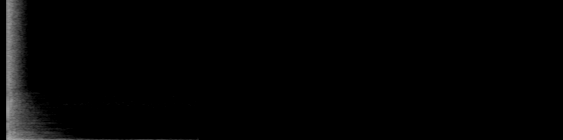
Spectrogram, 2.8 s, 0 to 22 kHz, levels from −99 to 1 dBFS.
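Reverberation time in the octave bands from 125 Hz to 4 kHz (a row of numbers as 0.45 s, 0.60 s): 0.60 s, 0.40 s, 0.30 s, 0.35 s, 0.30 s, 0.25 s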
